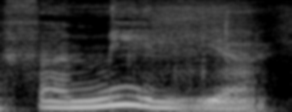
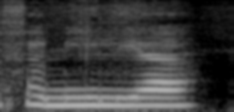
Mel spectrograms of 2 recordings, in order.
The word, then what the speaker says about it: famiglia: So a familia, it's kind of a li. It's almost like a li, but there's like an extra syllable somewhere there. Una famiglia che ti ama.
